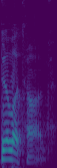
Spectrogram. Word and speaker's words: dilettante: And this word has 3 syllables, and there's kind of like a stress on that first and last syllable, dilettante.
